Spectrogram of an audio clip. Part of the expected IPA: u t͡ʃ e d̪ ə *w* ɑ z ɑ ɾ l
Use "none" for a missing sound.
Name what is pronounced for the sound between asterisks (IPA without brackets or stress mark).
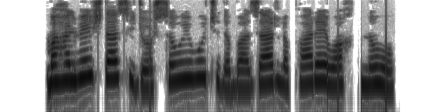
b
